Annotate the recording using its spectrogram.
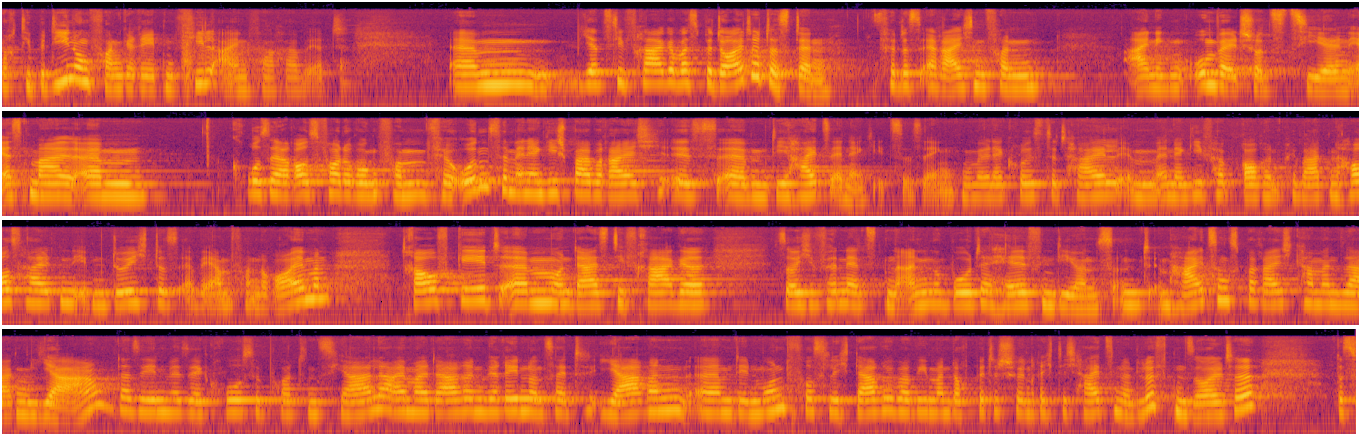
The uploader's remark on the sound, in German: wollen wir gemeinsam mit dem Publikum diskutieren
